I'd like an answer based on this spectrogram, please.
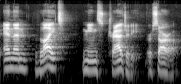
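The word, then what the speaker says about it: Leid: So if you go to the word light, L-E-I-D, you're going to say the second one, the I. Light. Light.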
